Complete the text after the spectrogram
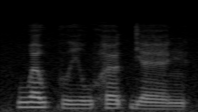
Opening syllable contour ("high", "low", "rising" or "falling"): high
